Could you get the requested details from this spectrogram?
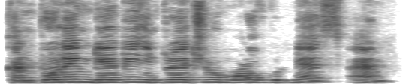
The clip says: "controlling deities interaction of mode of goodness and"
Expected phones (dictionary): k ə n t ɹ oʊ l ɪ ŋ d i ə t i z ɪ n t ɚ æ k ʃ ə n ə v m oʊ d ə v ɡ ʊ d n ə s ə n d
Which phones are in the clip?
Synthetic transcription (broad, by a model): k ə n t ɹ oʊ l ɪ ŋ d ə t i ɪ n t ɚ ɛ k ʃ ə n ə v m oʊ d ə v ɡ ʊ d n ə s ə n d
